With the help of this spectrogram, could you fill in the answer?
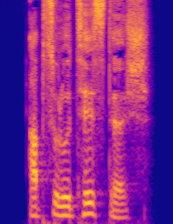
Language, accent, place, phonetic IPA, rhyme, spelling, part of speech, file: German, Germany, Berlin, [ˌapzoluˈtɪstɪʃ], -ɪstɪʃ, absolutistisch, adjective, De-absolutistisch.ogg
- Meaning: absolutist, absolutistic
